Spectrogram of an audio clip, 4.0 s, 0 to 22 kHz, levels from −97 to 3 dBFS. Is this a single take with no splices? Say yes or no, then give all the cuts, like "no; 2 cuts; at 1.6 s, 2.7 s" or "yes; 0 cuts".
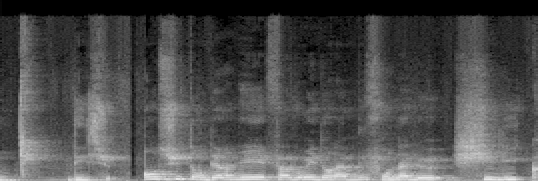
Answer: yes; 0 cuts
